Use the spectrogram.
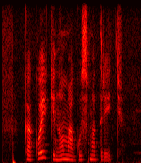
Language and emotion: Russian, neutral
